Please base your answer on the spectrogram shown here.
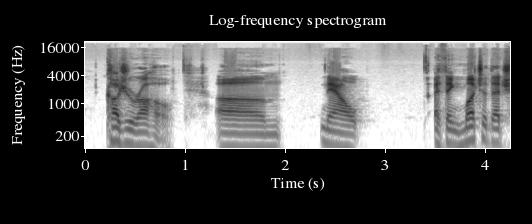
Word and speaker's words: Khajuraho: Um, make sure I pronounce it correctly. Khajuraho.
